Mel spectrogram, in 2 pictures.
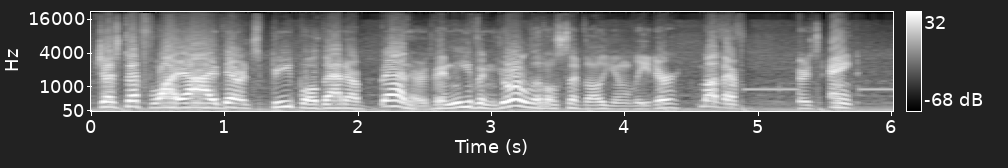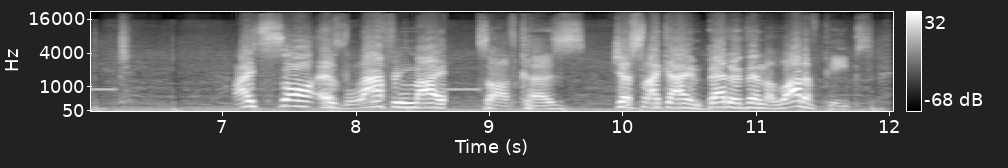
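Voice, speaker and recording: A man's voice: fairly high pitch, expressive, normal speed, gravelly, a bit bright, poor audio. A man playing a boastful, indignant internet tough guy who rants profanely in a dramatic reading of forum posts. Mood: loud, indignant. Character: boastful, ranting, insecure internet tough guy claiming royalty. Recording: music under the voice.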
